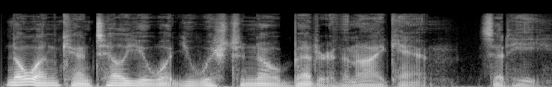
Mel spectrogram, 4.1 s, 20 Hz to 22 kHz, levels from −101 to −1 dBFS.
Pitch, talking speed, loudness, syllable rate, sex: 85 Hz, 230 wpm, -20 LUFS, 4.9 syllables/s, male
